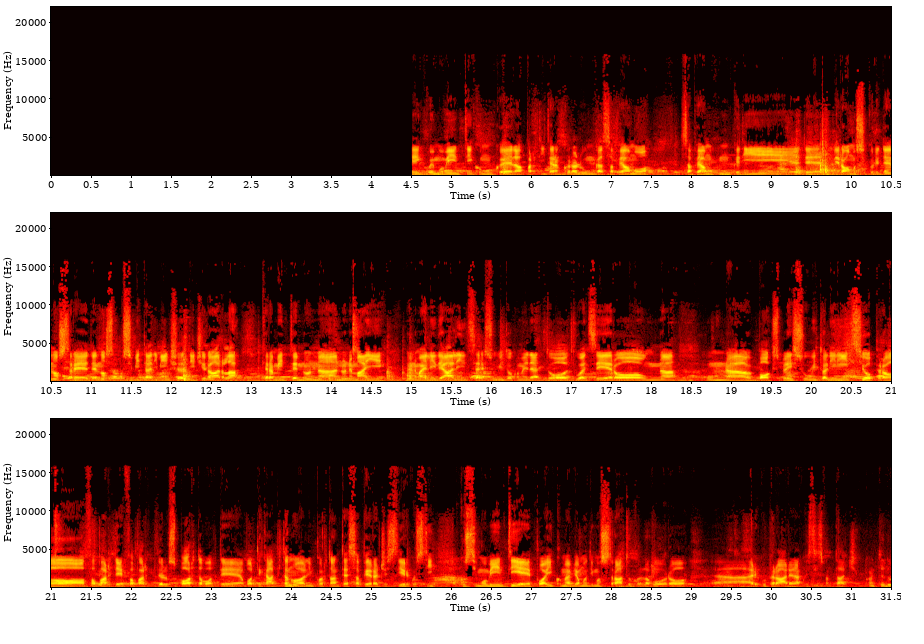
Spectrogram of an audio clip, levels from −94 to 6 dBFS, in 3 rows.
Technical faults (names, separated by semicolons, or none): audio dropout to silence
